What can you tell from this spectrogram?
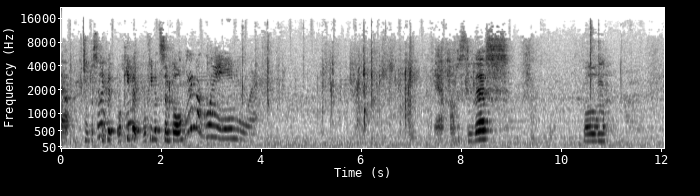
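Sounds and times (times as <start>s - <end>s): paper rustling: 5.1s - 8.0s.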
